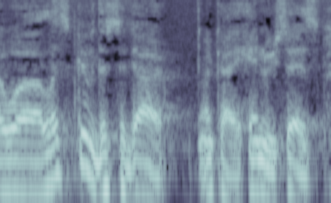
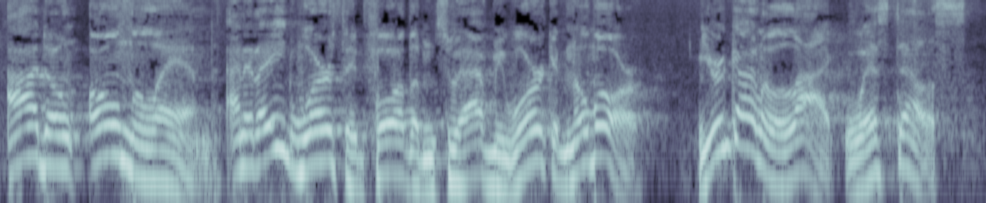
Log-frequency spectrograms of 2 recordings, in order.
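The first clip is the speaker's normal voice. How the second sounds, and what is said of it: Put-on Texan accent. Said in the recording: “playing Henry with an accent, a Texan accent.”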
